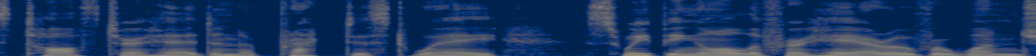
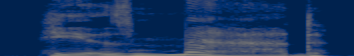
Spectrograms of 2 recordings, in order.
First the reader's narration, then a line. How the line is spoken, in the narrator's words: Tion growled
